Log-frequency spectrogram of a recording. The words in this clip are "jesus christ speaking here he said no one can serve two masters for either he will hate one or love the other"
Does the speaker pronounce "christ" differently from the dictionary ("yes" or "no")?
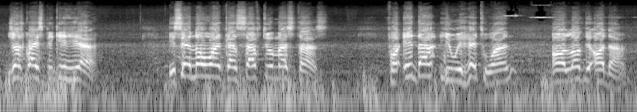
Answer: yes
